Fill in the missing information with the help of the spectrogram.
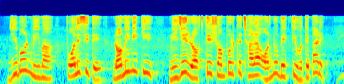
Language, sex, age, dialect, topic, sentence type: Bengali, male, 31-35, Standard Colloquial, banking, question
